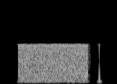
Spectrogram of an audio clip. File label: 122.925 MHz; scanner radio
